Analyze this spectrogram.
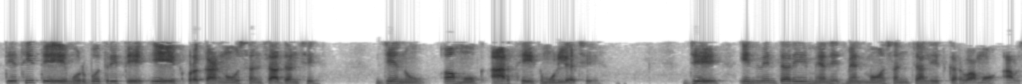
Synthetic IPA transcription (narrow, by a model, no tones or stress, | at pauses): t̪et̪ʰit̪emuɾbut̪ɾit̪eʔːkpɾəkaɾnũsə̃nsad̪ʱənt͡ʃʰe | d͡ʒenũ | əmukaɾt̪ʰikmuljət͡ʃʰḛ | d͡ʒeinʋeɳʈəɾimɛned͡ʒmeɳʈmãsəɲt͡ʃalit̪kəɾʋamõa̰ʋʃ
